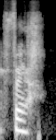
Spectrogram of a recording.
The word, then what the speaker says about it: faire: Jadi ini kalau ada AI dibaca E. Jadinya faire, saison, maison, fongsi. Nah kan jadi otomatis tuh kalau ngelihat AI udah pasti dibaca E.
